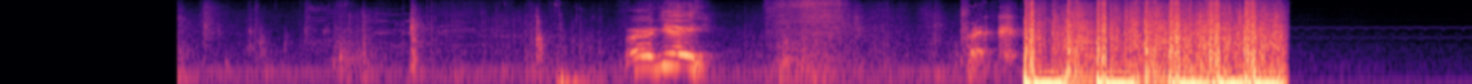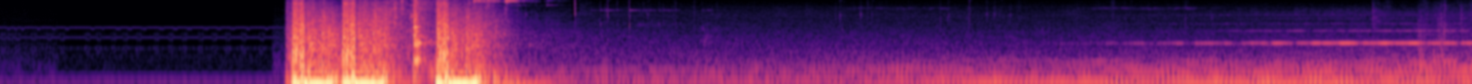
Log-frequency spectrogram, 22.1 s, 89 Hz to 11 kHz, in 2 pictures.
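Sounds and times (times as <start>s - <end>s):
pistol fire volleys: 7.7s - 9.7s, 13.2s - 15.3s.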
